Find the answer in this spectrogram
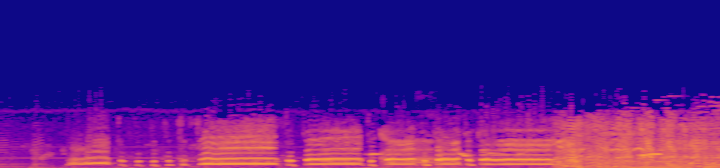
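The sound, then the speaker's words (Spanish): At an animal imitation contest, a person imitates a chicken, making a run of clucking and cackling calls in uneven bursts, loud, ending in a rougher, breathy squawk. “No, esta tiene que ser alguna gallina de supermercado.”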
